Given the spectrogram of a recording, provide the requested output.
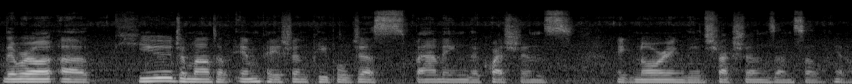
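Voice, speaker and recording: A man from Trinidad with a Trinidadian accent, a spiritual reader on a live stream, relaxed and chatty as he reads out viewers' questions. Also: on the low side, a little slow, a little hiss or hum, low-quality recording. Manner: relaxed, chatty, reads names and questions aloud, restarts often. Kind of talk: live stream reading, answering chat questions.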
